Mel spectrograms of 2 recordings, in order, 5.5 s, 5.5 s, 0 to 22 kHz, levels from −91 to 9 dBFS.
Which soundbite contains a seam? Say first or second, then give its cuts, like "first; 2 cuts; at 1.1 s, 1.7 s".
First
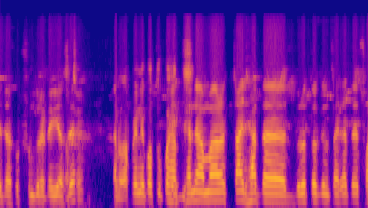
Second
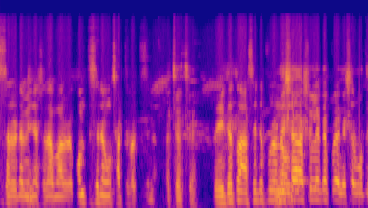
first; 1 cut; at 1.7 s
